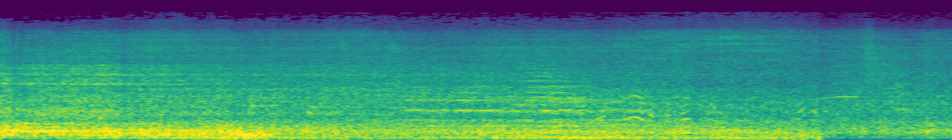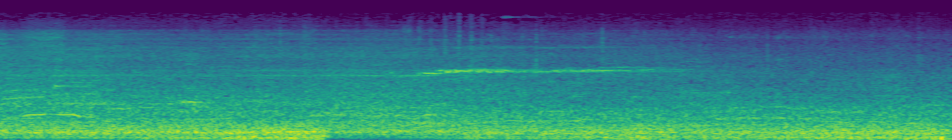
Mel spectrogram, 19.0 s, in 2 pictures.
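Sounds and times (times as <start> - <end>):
train rumbling on rails: 0.0 - 19.0
high-pitched wheel squeal: 13.6 - 16.4.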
